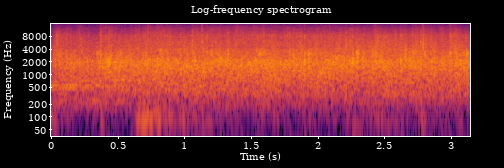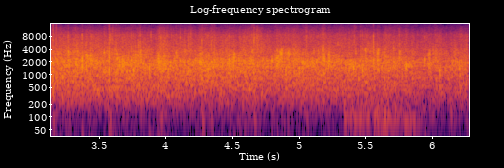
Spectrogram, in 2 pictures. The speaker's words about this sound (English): Round of applause for that guy.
